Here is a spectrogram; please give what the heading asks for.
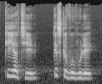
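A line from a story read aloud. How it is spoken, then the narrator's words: Hoarse question. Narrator (French): me demanda-t-il d'une voix éraillée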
